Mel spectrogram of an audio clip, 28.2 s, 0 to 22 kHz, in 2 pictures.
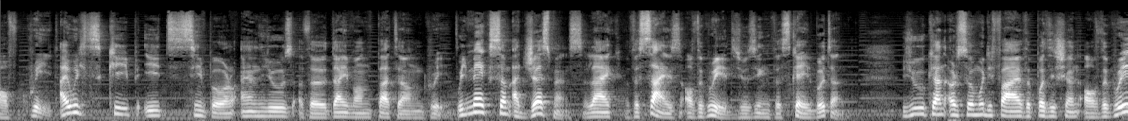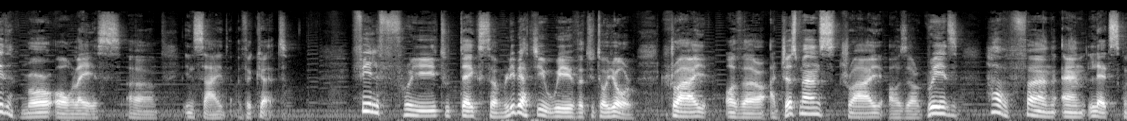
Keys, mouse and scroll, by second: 1.7 click, 4.7 click, 4.9 click, 5.7 click, 7.6 click, 10.1 click, 10.9 click, 11.3 click, 11.8 click, 12.9 click, 15.5 click, 16.5 click, 18.6 click, 19.5 click, 19.7 click, 21.3 <.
